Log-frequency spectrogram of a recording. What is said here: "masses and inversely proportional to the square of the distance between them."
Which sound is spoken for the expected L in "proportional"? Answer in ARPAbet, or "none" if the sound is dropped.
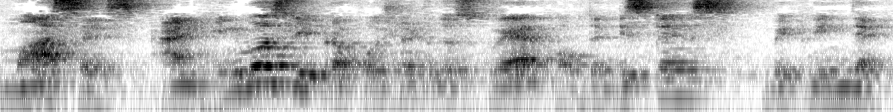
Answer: N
